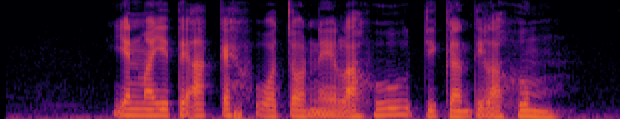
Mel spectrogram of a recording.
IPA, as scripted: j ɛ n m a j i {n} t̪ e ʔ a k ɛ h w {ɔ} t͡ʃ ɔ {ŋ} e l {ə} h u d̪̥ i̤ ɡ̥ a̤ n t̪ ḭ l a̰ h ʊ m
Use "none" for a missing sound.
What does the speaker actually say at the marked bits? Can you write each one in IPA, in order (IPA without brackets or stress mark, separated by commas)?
none, ɔ, n, a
